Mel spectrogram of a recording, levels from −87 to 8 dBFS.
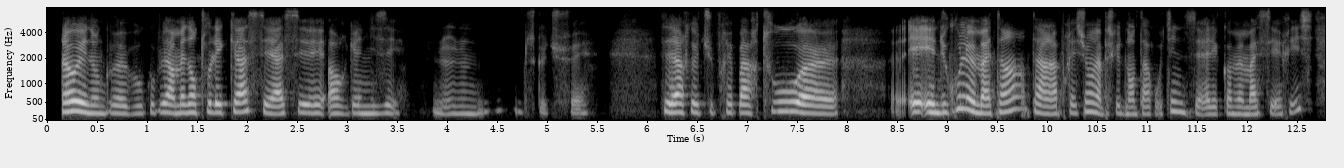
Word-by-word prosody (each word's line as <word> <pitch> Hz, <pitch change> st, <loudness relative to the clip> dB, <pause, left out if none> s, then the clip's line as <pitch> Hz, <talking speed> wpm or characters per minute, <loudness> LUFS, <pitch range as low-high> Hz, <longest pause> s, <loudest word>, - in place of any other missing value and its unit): Ah 250 Hz, +2 st, +8 dB
oui, 255 Hz, -3 st, +9 dB
donc, 205 Hz, 0 st, -4 dB
heu 205 Hz, -2 st, -4 dB
beaucoup 200 Hz, +4 st, -12 dB
plus 235 Hz, 0 st, -2 dB
ah 215 Hz, -, +5 dB
mais 220 Hz, +1 st, 0 dB
dans 230 Hz, -, +2 dB
tous 225 Hz, +2 st, -6 dB
les 230 Hz, -1 st, +2 dB
cas 245 Hz, +1 st, +2 dB
c'est 225 Hz, -6 st, -4 dB
assez 210 Hz, +2 st, -2 dB
organisé, 200 Hz, +1 st, -6 dB, 0.3 s
le 230 Hz, -, -12 dB
le, 200 Hz, 0 st, -11 dB
mmh 200 Hz, +5 st, -12 dB, 0.4 s
ce -, -, -20 dB
que -, -, -16 dB
tu -, -, -19 dB
fais? -, -, -14 dB, 0.7 s
C'est-à-dire 235 Hz, -2 st, +4 dB
que 240 Hz, -, -2 dB
tu 230 Hz, 0 st, -8 dB
prépares 220 Hz, -1 st, -3 dB
tout, 260 Hz, 0 st, +1 dB
heu 200 Hz, -4 st, +4 dB, 0.7 s
et -, -, +6 dB
et -, -, +6 dB
du 225 Hz, +1 st, -1 dB
coup 290 Hz, +9 st, -4 dB
le 295 Hz, -6 st, +5 dB
matin, 240 Hz, +8 st, 0 dB
tu 235 Hz, -, -2 dB
as 205 Hz, -, +3 dB
l'impression, 210 Hz, +5 st, -4 dB
là 215 Hz, -, -1 dB
parce 200 Hz, -, -12 dB
que -, -, -10 dB
dans 190 Hz, -2 st, -7 dB
ta 185 Hz, 0 st, -7 dB
routine, 255 Hz, +4 st, -7 dB
c'est 220 Hz, -3 st, -13 dB
elle 185 Hz, +1 st, -6 dB
est -, -, -12 dB
quand 200 Hz, +1 st, -9 dB
même 190 Hz, -1 st, -6 dB
assez 185 Hz, +1 st, -6 dB
riche, 230 Hz, +11 st, -12 dB
220 Hz, 235 wpm, -23 LUFS, 200-240 Hz, 0.7 s, oui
